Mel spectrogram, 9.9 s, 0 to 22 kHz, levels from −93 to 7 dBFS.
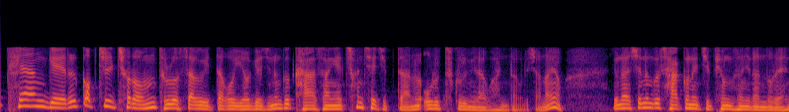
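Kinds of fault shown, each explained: No faults can be heard in the speech. It has gone through G.711 telephone coding, consistent with the A-law variant at 64 kbps, so nothing above 4 kHz comes through and any quantisation noise stays at most faint beneath the voice.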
